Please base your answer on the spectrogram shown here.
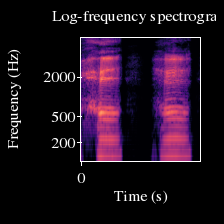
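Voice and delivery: है breathed out from the throat; h sound demo. Shown as a demonstration. Teacher asks students to repeat है with her. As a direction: say है twice for class to echo. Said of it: "जैसे आप मेरे साथ बोले".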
